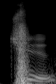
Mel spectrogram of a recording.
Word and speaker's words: 去: Chew, when you pronounce chew, you have to pull out the air out of your mouth and it means to go.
